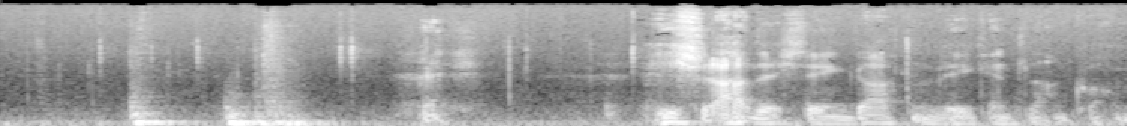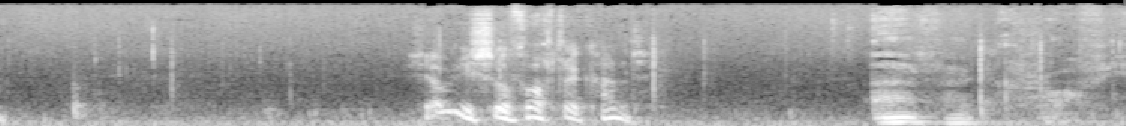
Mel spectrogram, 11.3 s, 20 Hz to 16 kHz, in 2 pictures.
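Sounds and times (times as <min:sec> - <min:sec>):
door being closed with dull low thuds: 0:00.6 - 0:01.7
light clattering: 0:00.6 - 0:01.8
speech: 0:03.4 - 0:05.8, 0:07.8 - 0:09.0, 0:10.0 - 0:10.7.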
